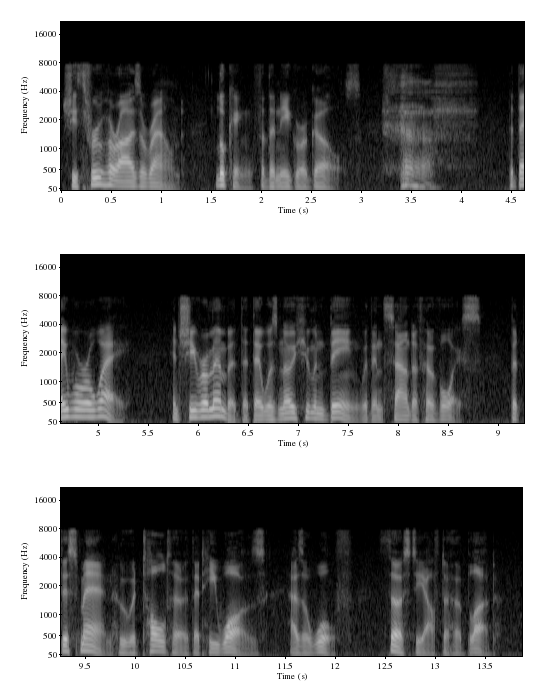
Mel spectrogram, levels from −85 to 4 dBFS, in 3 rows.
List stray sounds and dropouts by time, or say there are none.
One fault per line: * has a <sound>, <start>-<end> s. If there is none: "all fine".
* has a sigh, 3.2-4.2 s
